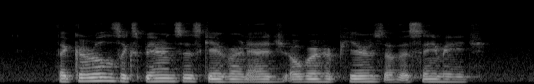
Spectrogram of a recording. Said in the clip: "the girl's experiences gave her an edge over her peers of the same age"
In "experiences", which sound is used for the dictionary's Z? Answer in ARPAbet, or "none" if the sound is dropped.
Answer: Z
